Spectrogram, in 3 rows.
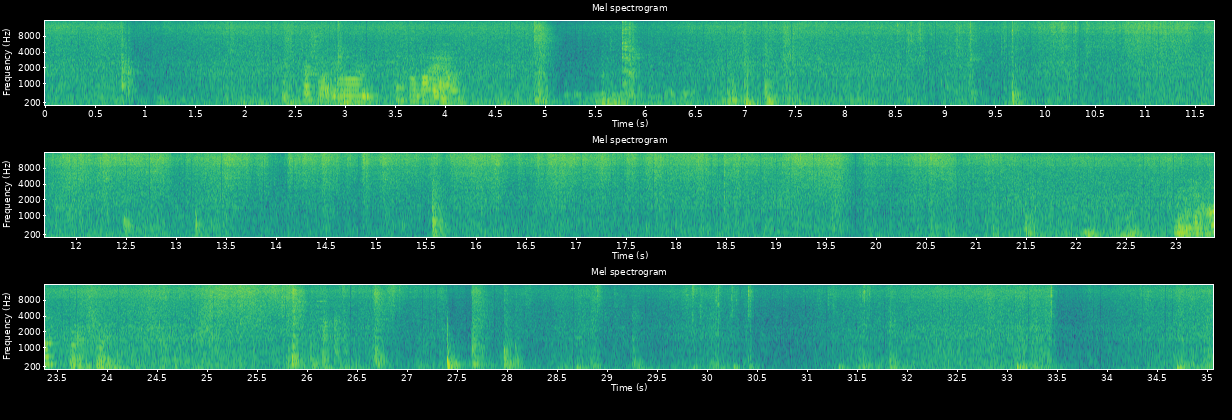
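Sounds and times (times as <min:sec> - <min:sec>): food sizzling in a pan: 0:00.0 - 0:35.0.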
